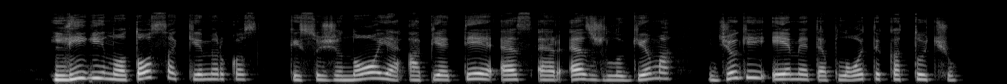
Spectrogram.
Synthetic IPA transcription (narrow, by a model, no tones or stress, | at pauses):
lʲiːɡʲɛɪnuɔt̪oːsɐkʲɪmʲɪɾkoːs | kɐɪsʊʒʲɪnoːjɛʔɐpʲiɛt̪ʲeːʔɛsɛɾɛsʒlˠʊɡʲɪmɑː | d͡ʒʲʊɡʲɛɪʔeːmʲeːt̪ʲɛplˠoːt̪ʲɪkɐt̪ʊt͡ʃʲuː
